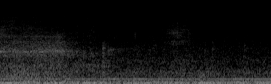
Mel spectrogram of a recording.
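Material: Nothing is struck.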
